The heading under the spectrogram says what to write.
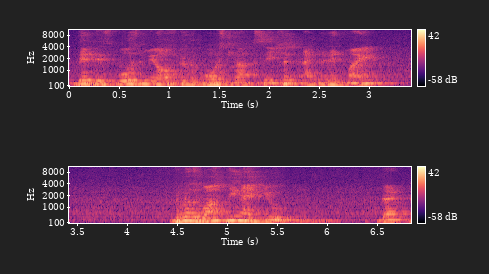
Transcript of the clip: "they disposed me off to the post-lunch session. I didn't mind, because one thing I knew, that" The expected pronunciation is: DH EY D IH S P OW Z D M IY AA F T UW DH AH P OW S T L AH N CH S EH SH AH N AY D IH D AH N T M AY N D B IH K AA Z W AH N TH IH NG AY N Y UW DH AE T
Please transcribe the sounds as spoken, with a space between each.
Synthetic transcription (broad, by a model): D EY D IH S P OW Z D M IY AA F T UW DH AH P OW S T L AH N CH S EH SH AH N AY D IH D AH N T M AY N D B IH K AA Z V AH N T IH NG AY N Y UW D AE T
